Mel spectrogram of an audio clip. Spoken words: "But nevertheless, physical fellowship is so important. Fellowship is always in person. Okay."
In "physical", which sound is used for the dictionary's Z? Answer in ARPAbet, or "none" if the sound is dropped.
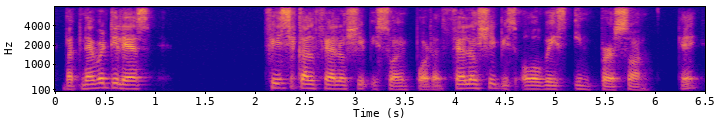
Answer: S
